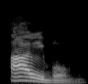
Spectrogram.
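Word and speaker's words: álbum: This word ends in an M. And so the stress would normally be on the last syllable, but it's not. It's on the second to last syllable. So we have to write an accent mark above that a.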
